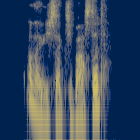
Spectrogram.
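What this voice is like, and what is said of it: Extra gruff accented greeting. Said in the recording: “that was really nice in your accent... I put on a bit of extra gruff for you as well... I was exhaling a vape at the time. So it was just like proper”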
